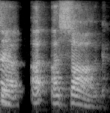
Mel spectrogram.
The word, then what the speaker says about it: ASOG: I'm not sure how to pronounce it. I was like, it's ASOG.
